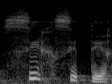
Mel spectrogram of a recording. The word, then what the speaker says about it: circiter: O Romano Amério vai pegar um advérbio latino, circiter, escreve C-I-R-C-I-T-E-R, seria circiter, né? A pronúncia eclesiástica seria circiter.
